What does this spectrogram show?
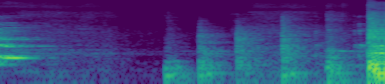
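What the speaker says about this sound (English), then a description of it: "Are you knocking?" A child knocking at home, a short series of distinct raps with uneven spacing, moderately close, after a brief quiet stretch and ending on a louder knock.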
